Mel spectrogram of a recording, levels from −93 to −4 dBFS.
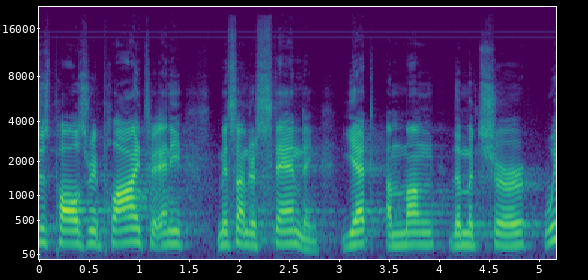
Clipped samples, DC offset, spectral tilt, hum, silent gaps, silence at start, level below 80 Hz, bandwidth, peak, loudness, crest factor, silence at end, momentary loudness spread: under 0.1%; under 0.1%; -5 dB/octave; none; none; 0 s; -76 dBFS; 17 kHz; -6 dBFS; -24 LUFS; 20 dB; 0 s; 9 LU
